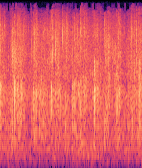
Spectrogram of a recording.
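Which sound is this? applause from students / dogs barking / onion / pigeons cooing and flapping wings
applause from students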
